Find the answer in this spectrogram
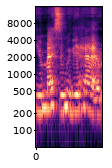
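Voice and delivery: normal talking voice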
